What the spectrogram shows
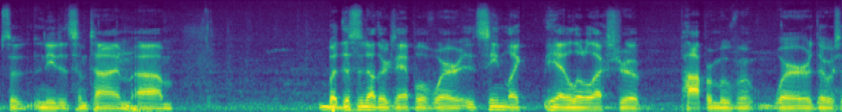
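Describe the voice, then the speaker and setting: A man's voice: rumbling low, a little hiss or hum. A man reporter carefully posing a long question at a press conference. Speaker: sports reporter.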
